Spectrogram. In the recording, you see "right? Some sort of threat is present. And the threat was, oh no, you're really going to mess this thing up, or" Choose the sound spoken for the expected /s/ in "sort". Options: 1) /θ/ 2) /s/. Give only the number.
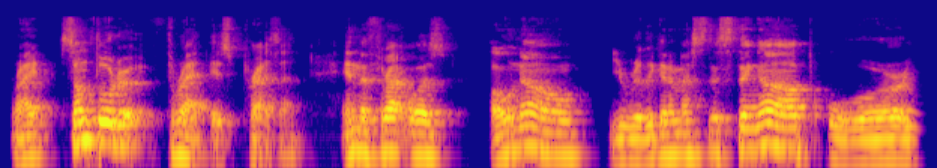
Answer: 1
